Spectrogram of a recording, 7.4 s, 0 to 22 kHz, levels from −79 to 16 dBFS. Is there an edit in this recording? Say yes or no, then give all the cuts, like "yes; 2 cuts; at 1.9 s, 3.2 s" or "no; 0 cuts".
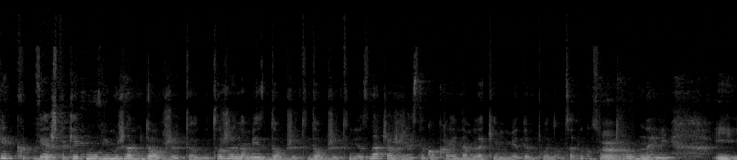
yes; 2 cuts; at 1.2 s, 3.1 s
